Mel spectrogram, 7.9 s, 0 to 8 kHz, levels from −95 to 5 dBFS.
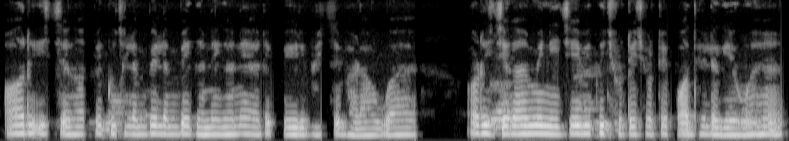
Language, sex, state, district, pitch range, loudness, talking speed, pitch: Hindi, female, Odisha, Sambalpur, 150-170 Hz, -17 LUFS, 220 wpm, 160 Hz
